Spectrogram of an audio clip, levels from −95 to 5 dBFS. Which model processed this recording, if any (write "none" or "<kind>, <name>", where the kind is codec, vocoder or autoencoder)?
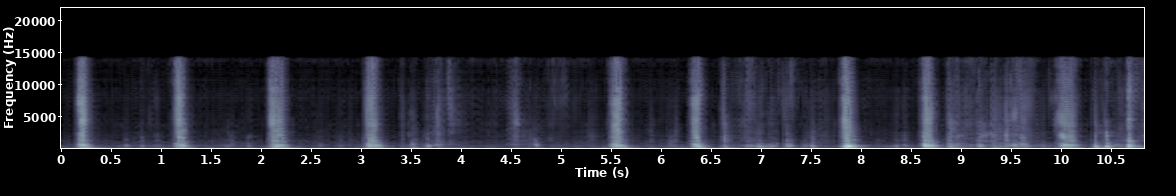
vocoder, BigVGAN v2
